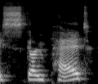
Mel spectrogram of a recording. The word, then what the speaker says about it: SCoPEd: hell knows where they go but also the pronunciation of it some people say scope head some people say scoped we're going to go for scope peter and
